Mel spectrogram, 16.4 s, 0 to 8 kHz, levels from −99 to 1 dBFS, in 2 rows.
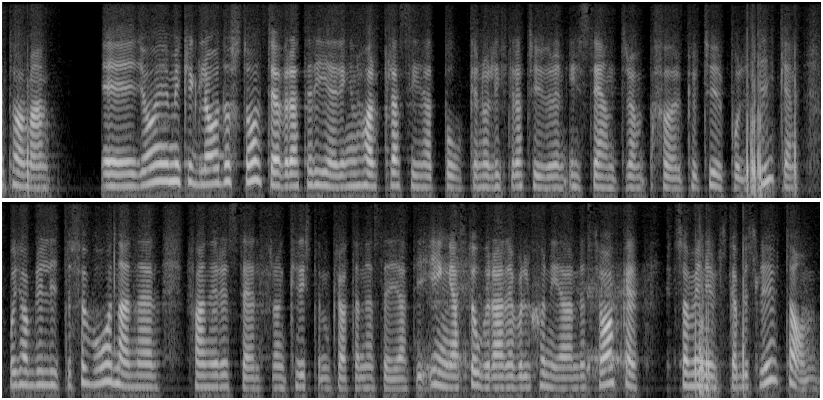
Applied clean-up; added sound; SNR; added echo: neural mask model RNNoise.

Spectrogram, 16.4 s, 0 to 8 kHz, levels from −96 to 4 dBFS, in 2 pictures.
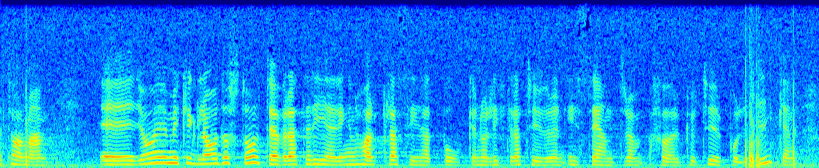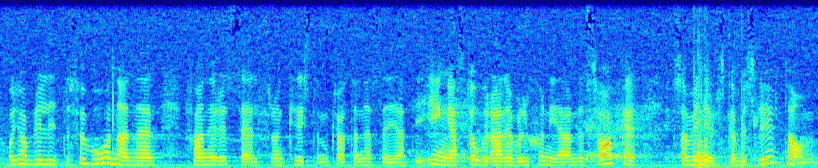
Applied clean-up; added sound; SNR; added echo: none; Crowd / Fireworks; 12 dB; none.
